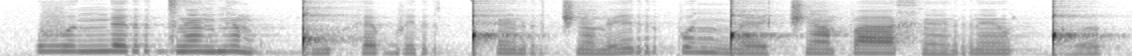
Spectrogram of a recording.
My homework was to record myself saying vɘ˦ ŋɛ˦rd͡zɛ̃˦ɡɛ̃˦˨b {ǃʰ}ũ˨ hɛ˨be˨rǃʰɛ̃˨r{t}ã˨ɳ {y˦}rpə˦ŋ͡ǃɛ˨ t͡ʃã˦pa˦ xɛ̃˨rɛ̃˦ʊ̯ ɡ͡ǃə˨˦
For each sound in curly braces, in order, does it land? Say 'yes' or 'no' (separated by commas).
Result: no, no, no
